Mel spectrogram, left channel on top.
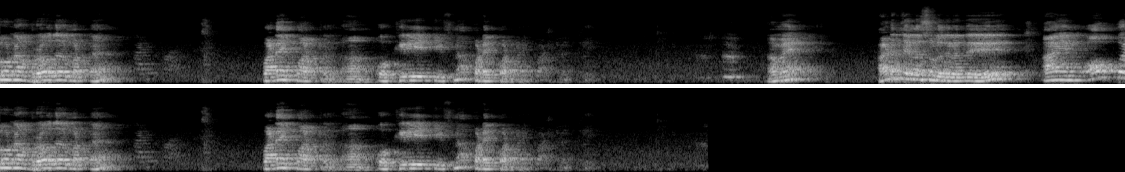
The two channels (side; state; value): right; drops out; at 7.1 s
